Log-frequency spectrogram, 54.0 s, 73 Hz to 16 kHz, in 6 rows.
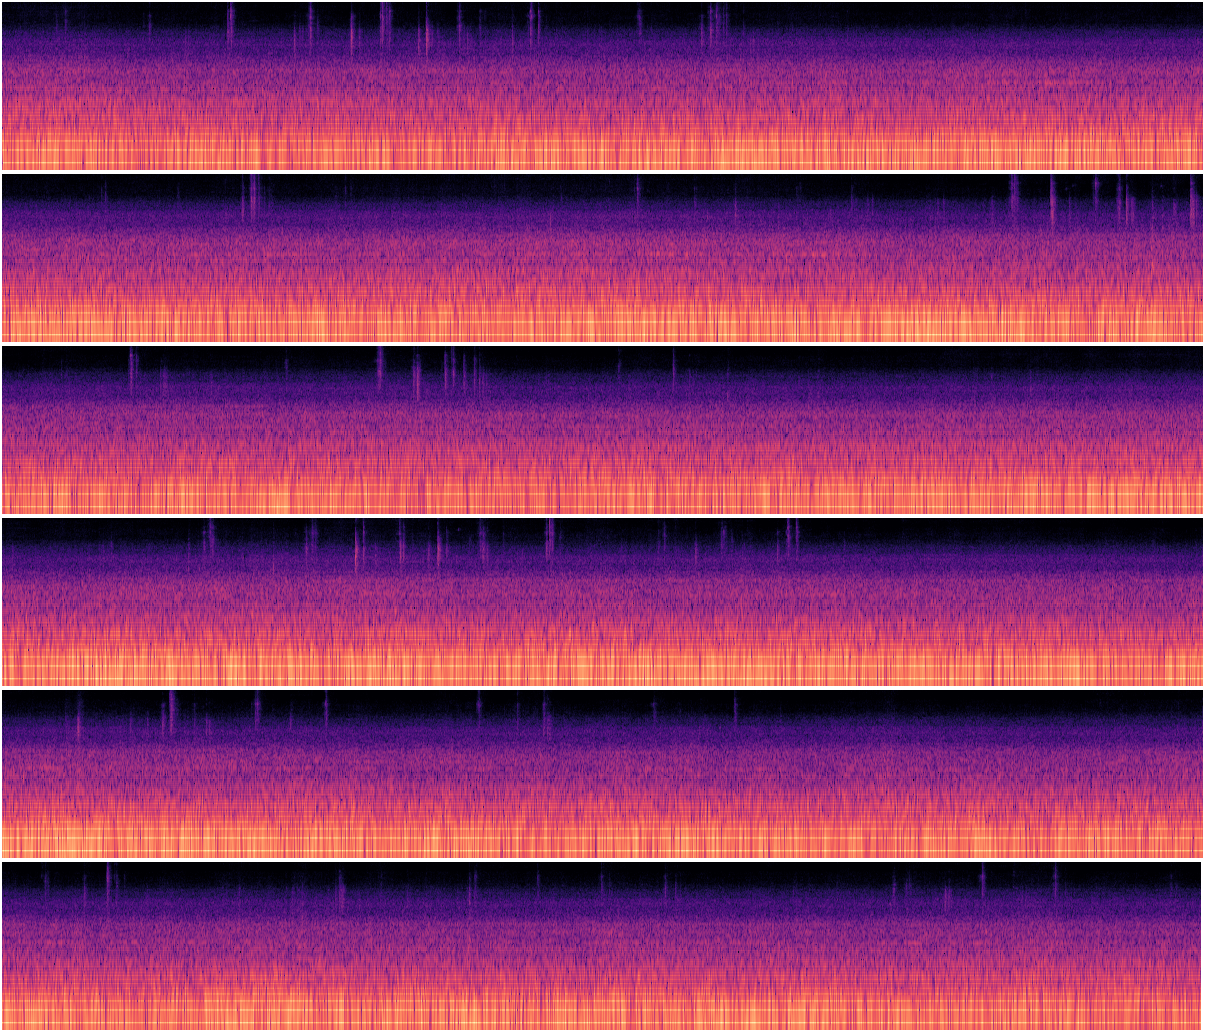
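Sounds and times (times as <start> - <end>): car road and engine noise: 0.0 - 54.0.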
